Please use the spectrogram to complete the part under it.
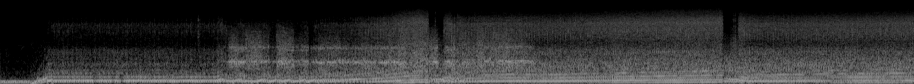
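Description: A car in the Forza Horizon 5 video game launches on stock-compound, stock-width tires, its engine revving up through rising gears as a tire squeal streaks across the sound, loud and close throughout.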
